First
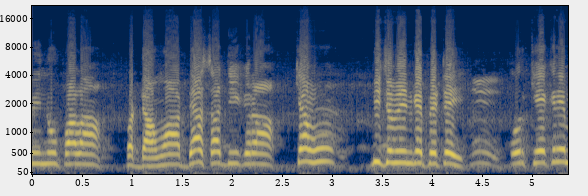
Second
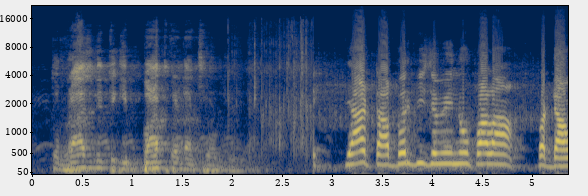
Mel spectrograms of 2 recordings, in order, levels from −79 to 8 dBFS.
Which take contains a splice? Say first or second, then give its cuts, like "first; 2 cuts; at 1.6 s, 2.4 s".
second; 1 cut; at 2.8 s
